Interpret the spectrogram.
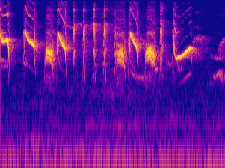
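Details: Chinese hwamei, a kept songbird whose feathers are still not dry, singing at fast beak speed: a rapid run of loud, clear whistled notes and slurred phrases, each dropping or swooping, with short gaps between bursts.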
